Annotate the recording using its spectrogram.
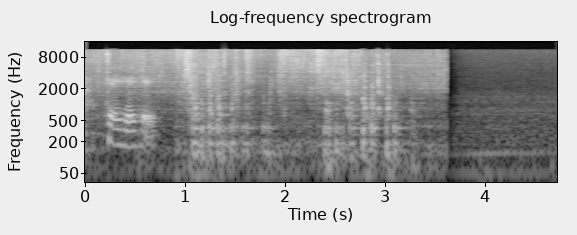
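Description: Meat sizzles and crackles loudly in a hot pan.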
